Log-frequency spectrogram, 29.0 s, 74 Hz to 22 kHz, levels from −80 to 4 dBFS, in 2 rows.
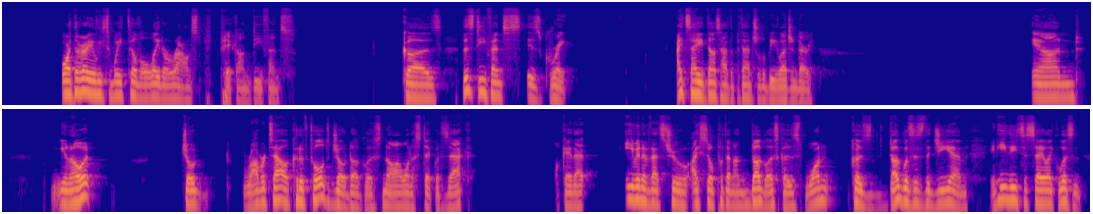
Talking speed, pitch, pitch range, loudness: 155 wpm, 120 Hz, 105-135 Hz, -26 LUFS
